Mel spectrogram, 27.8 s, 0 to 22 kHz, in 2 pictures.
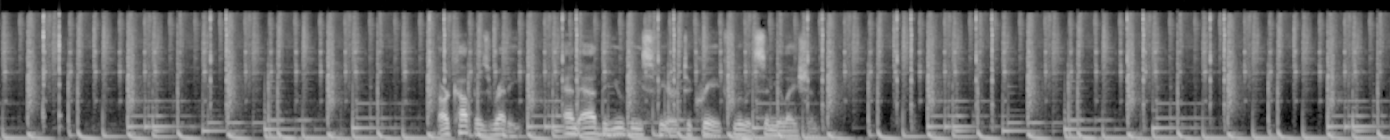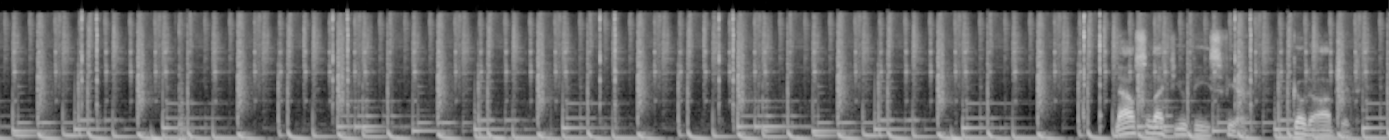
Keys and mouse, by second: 0.4 right click, 2.1 click, 3.0-6.3 drag, 6.3 s, 6.9 g, 8.5 s, 9.8-13.2 drag, 13.2 g, 15.3 g, 17.9 g, 21.1-23.4 drag, 24.7 right click, 26.2-27.7 drag.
